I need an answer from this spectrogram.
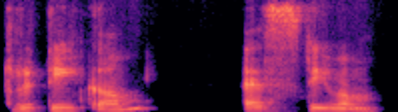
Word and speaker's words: Triticum aestivum: Remember the pronunciation, Triticum aestivum.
